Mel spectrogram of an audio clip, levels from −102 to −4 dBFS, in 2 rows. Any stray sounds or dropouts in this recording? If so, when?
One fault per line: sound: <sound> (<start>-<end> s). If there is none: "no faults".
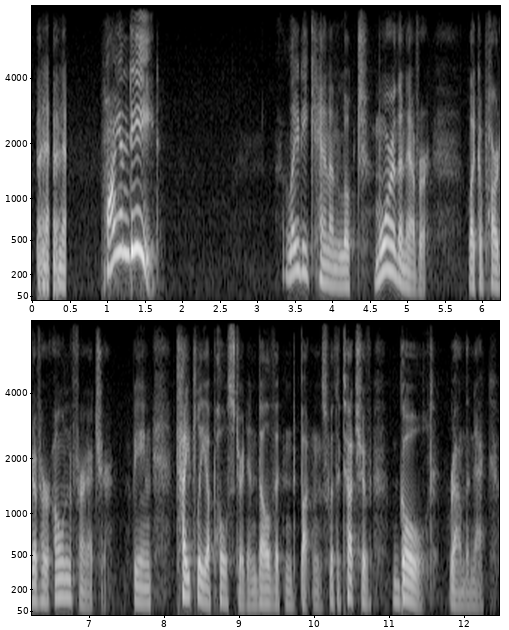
sound: laugh (0.1-0.5 s)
